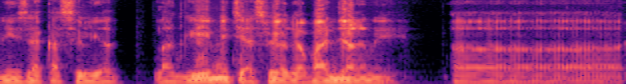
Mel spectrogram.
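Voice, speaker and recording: His intonation holds fairly level. The man's voice sits very low and deep. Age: 60s. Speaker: lecturer and IT expert. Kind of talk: technical demo lecture. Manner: casual, informal.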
